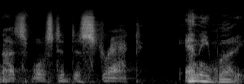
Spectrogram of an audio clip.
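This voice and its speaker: Whispering in a raspy, put-on character voice, a man speaks at a moderate pace. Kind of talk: lecture. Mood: jovial, animated.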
